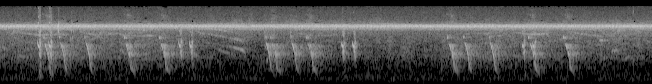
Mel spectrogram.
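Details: Plush-crested jay giving quick, falling notes, each a sharp downward slide, in loose clusters of two to four across eight seconds, over a steady high insect whine.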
